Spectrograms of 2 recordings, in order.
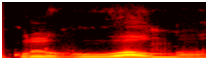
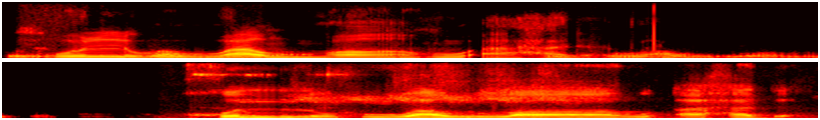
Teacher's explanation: Wawnya ditipiskan ya. Jangan qul huwallahu tapi qul huwa ya.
